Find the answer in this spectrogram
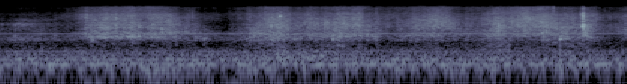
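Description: Faint chewing of a mouthful of bacon cheeseburger on a pretzel bun, mouth closed, in soft irregular pulses over a faint steady hum, with a small click near the end.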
